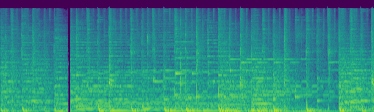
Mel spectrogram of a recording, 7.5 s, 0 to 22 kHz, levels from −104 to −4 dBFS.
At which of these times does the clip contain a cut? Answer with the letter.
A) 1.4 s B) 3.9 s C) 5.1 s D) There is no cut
A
